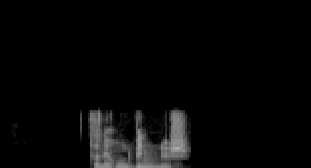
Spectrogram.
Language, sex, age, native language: Icelandic, female, 20-29, Icelandic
